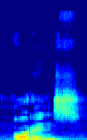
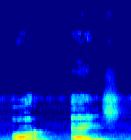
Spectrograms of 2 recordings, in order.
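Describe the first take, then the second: First: Said in the usual way. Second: Orange drawn out as o-range, first beat stressed; slower, syllables apart. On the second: Shown as a demonstration. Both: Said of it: "And the two syllables".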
